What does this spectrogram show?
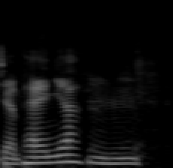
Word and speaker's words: Champagnie: like story within the story and uh Julian Champagnie, is that how you say his name? Champagnie.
